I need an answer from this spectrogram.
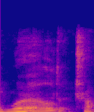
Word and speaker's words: world: Now, when you say world, that's a difficult word to round off quite nicely, and there's different ways of saying it. I like the Scottish way of saying this word. They say, Scotland, the best in the world. But I say world, world. But try to say it in a way that I can understand the word.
